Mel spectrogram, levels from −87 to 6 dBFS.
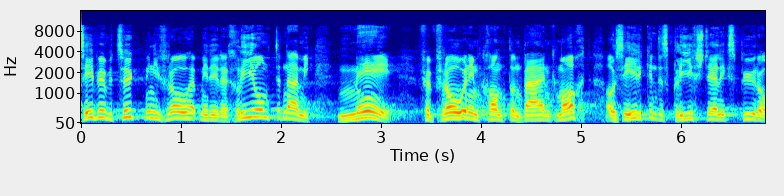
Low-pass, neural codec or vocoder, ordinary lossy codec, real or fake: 9.9 kHz; none; MP3, 64 kbps; real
